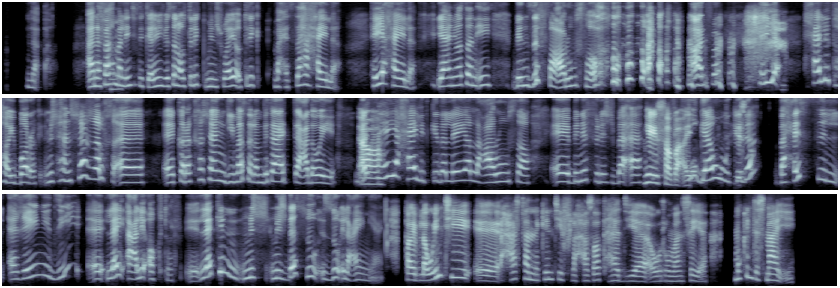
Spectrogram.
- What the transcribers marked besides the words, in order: tapping; giggle; laughing while speaking: "عارفة"; in English: "هيبرة"; unintelligible speech
- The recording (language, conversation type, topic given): Arabic, podcast, إزاي السوشال ميديا غيّرت طريقة اكتشافك للموسيقى؟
